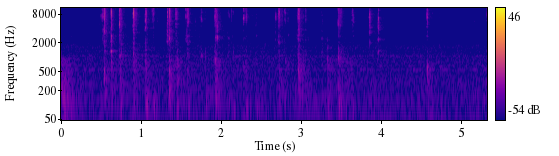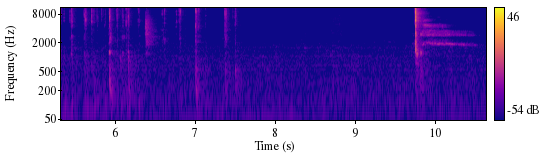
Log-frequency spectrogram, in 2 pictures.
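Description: Soft, close keystrokes patter irregularly on a computer keyboard while logging into software, faint clicks in short runs with gaps, ending in a brief bright chime.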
